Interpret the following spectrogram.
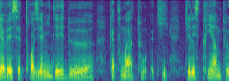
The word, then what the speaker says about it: Capu Mattu: Si on doit le prononcer, l'accent tonique c'est Kapumatu.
